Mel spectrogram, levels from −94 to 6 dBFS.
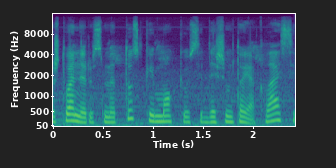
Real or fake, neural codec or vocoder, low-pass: real; none; 14.4 kHz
